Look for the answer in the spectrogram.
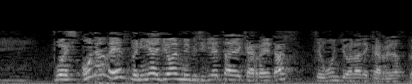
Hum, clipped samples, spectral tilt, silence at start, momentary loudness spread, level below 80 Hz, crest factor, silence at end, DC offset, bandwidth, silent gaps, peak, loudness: none; under 0.1%; -9.5 dB/octave; 0 s; 11 LU; -46 dBFS; 18 dB; 0 s; 0.8%; 5 kHz; none; -8 dBFS; -25 LUFS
